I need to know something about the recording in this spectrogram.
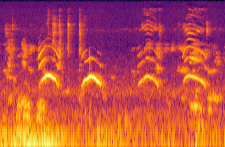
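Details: Indoors, mother cat Shizuka shifts her kitten away from a cabinet to open space; four evenly spaced rounded meows, roughly one per second, with faint low murmuring beneath.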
